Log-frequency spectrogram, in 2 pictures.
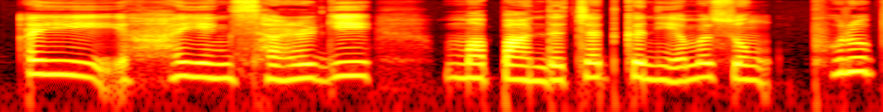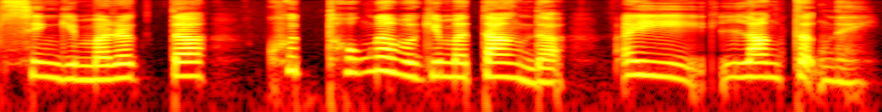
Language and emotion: Manipuri, fearful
